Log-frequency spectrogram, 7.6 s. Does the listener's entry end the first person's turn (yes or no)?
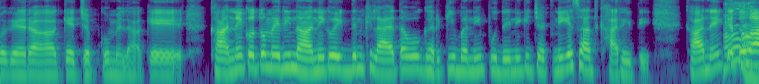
no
